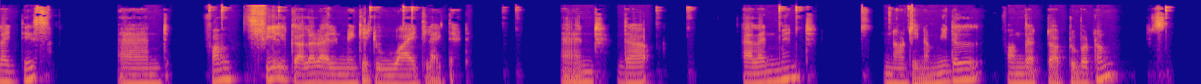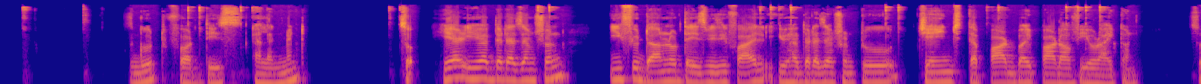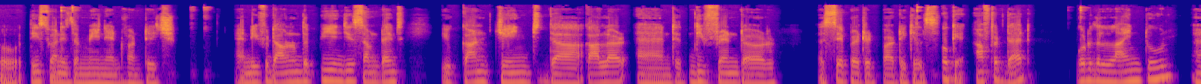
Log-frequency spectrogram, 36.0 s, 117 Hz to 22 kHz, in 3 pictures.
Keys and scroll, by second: 8.0 super+z, 13.2 super+z.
